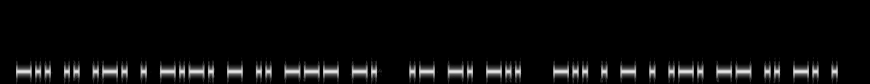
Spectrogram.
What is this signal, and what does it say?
Morse code, heard as a keyed tone, about 25 wpm, 600 Hz. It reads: DIRECTION AND DETERMINE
